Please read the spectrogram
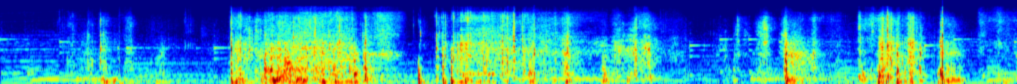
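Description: Background music over a cardboard shipping box being opened by hand: packing tape slit and peeled off, with a long stretch of ripping about two seconds in, then cardboard flaps scraping and knocking as they are pulled open.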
